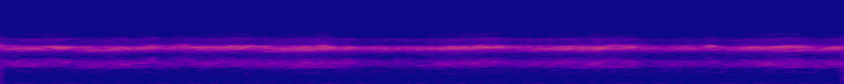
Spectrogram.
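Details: Wetland frogs in spring croaking en masse, a live unlooped recording: steady high-pitched rattling chorus with a lower accompanying band, slight rhythmic surges in volume, and no other creatures or noise.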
